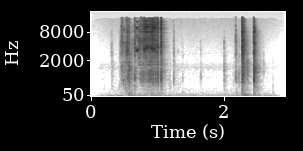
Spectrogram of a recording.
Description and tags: Squeaky metal bolt lock.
